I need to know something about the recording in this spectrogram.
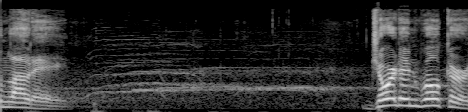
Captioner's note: audience cheers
